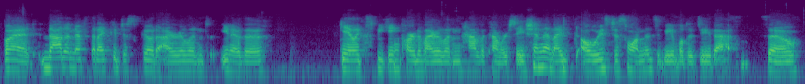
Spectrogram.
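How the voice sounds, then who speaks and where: A middle-aged American woman, a singer-songwriter and writer, chats casually as an interview guest over a remote online call from home. Her voice sits low with a steady tone, fast delivery, vocal fry and a slight brightness. She explains things in an easygoing way, and the call audio is dull and lo-fi.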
